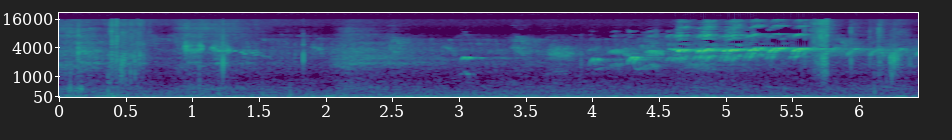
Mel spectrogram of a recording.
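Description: Small birds chirping: a short note about three seconds in, then a quick run of high chirps, over a steady low rumble.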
